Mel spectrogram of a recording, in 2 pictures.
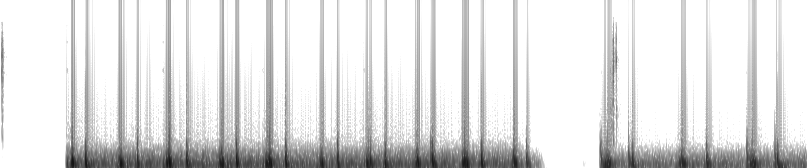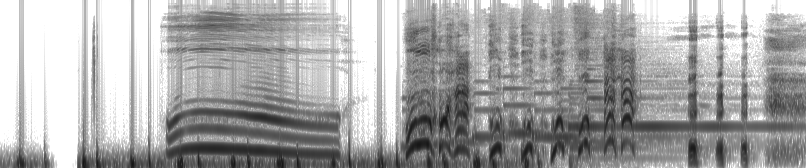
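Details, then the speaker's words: Cartoon, not real: a doctor lets a monkey listen through a stethoscope to the doctor's own heart; rapid thumping heartbeat, followed by music and sound effects. "Ever used a stethoscope, George? I use it to hear things that I can't see. That's the sound of my heart."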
